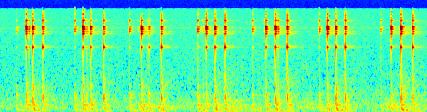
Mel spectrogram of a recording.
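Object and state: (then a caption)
Ribbed glass jar tapped with nails. Long painted nails tap quickly on the ribbed sides of a large, empty, hollow glass jar, in seven rapid bursts of about four taps each. The taps are sharp, bright clicks with a short, high glassy ring and almost no low end.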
